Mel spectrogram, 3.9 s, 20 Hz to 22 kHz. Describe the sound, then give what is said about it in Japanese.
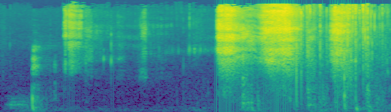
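A few crinkly plastic clicks and a cap twisting, then a loud, sustained fizzing hiss as a 500 ml plastic bottle of strongly carbonated drink is opened and gas rushes out, pulsing slightly over two seconds. “ちょっともう開けちゃいますね、炭酸。”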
